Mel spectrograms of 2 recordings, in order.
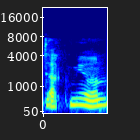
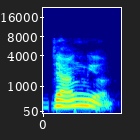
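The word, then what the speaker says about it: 작년: এখানে একটা বাচ্চিমের রুলস আছে, এটা জাকনিয়ন লেখা আছে কিন্তু এটা পড়তে হবে জাংনিয়ন। কেননা আমরা জানি যে বাচ্চিম গিউকের পরে যদি নিয়ন থাকে তাহলে গিউকটা ইয়ং হিসেবে উচ্চারণ করতে হবে।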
